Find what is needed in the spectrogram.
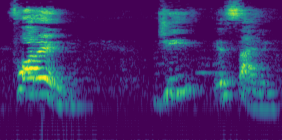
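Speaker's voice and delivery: usual speaking voice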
